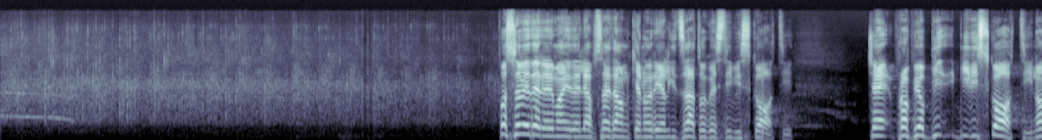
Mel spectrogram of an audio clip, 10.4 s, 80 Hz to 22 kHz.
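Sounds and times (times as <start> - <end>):
audience applause: 0.0 - 5.0
speech: 5.0 - 8.1, 8.7 - 10.4.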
